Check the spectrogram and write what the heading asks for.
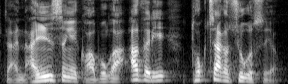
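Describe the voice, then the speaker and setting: A man's voice: mid-range voice, big pitch swings, brisk, a bit bright. A male pastor delivering a sermon, emphatic, with rhetorical questions and retold stories. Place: church sanctuary.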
